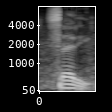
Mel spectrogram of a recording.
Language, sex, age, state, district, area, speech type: Tamil, male, 45-60, Tamil Nadu, Thoothukudi, urban, read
